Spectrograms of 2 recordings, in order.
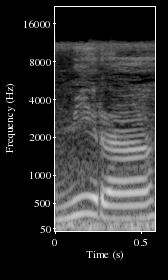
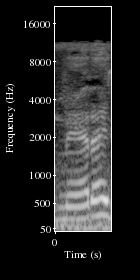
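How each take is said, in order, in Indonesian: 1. Vokal pertama bunyi i. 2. Vokal pertama bunyi e.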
